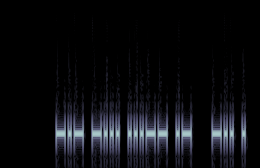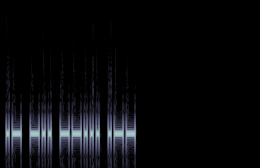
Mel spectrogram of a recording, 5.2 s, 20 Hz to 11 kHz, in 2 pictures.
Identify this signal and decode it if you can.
Morse code, heard as a keyed tone, about 40 wpm, 700 Hz. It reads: KB3A DE AD7W
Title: USA Callsign DE Callsign - 4 Characters - 40wpm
